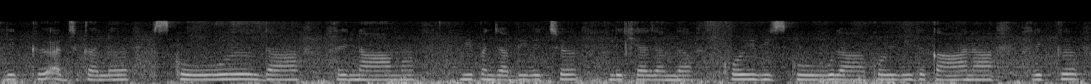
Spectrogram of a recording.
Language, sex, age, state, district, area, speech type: Punjabi, female, 30-45, Punjab, Barnala, rural, spontaneous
